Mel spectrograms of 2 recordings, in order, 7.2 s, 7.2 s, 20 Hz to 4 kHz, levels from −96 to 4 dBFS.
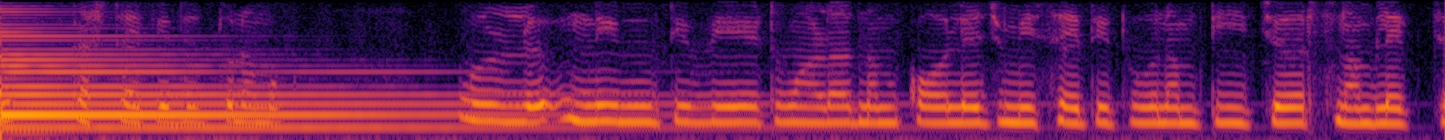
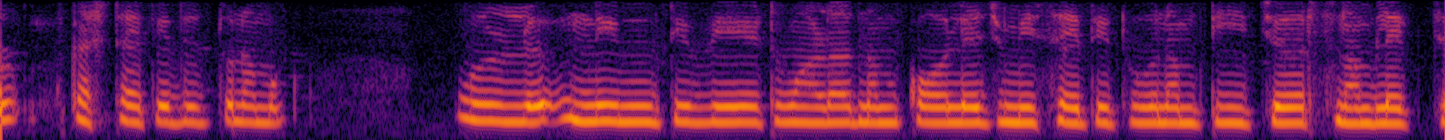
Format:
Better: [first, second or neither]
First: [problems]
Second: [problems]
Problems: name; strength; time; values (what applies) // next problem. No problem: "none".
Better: second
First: background sound (Guitar); 1 dB below the speech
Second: none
